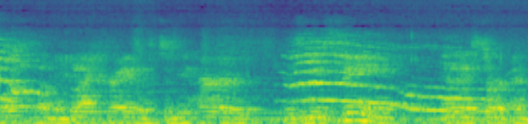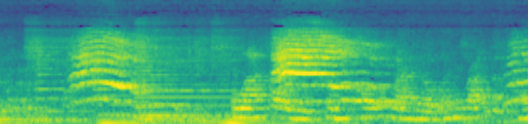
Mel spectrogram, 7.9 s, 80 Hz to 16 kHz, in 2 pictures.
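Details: A 7-month-old blue-eyed white Persian kitten cries non-stop for its absent owner, puppy-like, in high, drawn-out wails that arch up and fall away, with voices and music behind, in a Denver hotel.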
